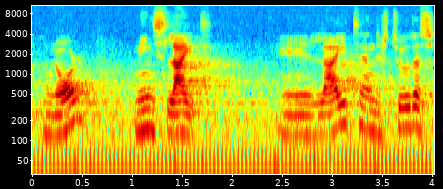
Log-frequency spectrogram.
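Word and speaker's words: نور: in the Arab language in know which is pronounced nor means light light understood as a spiritual line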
